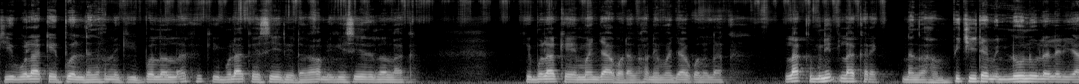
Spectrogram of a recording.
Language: Gambian Wolof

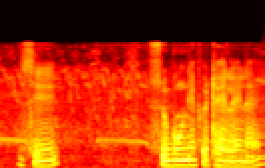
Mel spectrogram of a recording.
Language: Bodo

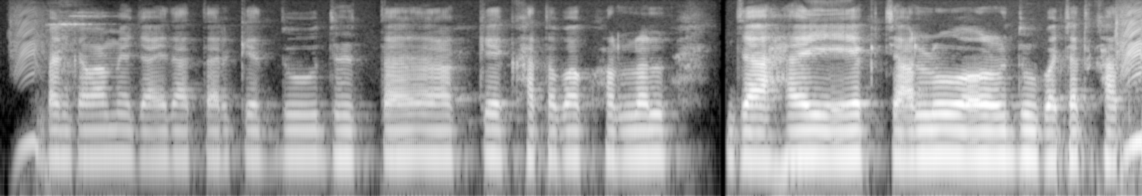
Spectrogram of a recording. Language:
Magahi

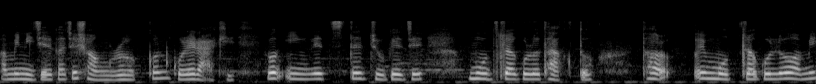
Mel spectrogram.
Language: Bangla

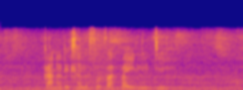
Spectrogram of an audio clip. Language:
Tswana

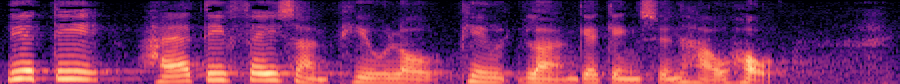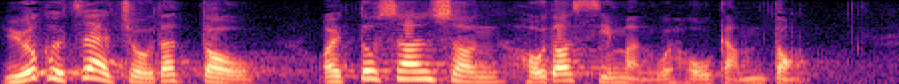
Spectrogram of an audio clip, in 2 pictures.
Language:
Cantonese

